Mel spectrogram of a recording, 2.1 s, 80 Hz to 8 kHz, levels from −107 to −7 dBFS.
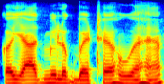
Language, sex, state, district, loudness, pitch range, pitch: Hindi, male, Bihar, Patna, -14 LUFS, 125-130 Hz, 130 Hz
